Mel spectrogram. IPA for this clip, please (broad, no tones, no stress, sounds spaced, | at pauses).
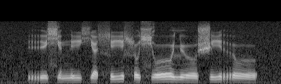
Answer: rʲ e ɕ ɪ n i ç ɛ ɬ i ɬ ʊ ɕ ʊː lʲ ʊː ʃ i r ʊː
